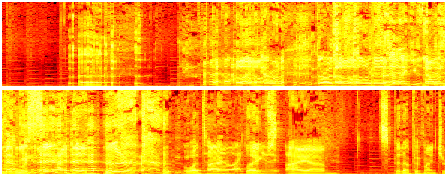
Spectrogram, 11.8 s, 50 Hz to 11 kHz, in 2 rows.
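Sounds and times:
gurgling belch: 0.9 - 2.0
loud drawn-out burp on command: 0.9 - 2.0
laughter: 2.4 - 8.7
speech: 2.7 - 11.8.

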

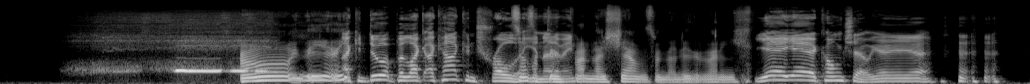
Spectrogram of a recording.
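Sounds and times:
cupped-hand bird call whistle: 1.7 - 2.7
speech: 2.4 - 10.1.

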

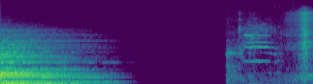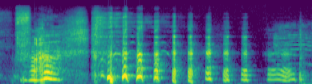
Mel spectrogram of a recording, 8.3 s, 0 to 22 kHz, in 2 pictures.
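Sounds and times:
cat meowing: 3.1 - 3.8, 7.8 - 8.3
laughter: 4.5 - 8.1.

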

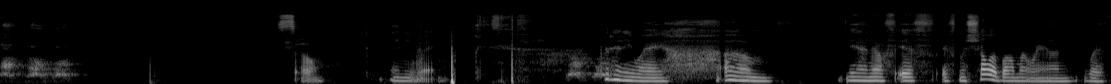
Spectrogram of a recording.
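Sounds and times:
dog barking: 0.0 - 0.9, 5.6 - 6.1
speech: 2.9 - 4.5, 6.0 - 7.8, 8.4 - 11.1.

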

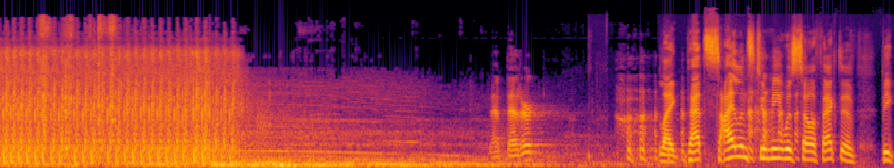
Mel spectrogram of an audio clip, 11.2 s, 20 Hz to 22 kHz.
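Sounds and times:
rapid automatic gunfire from a film scene: 0.0 - 3.1
low rumble: 2.6 - 8.6
faint lingering tone: 3.0 - 7.7
speech: 6.2 - 7.0, 7.8 - 11.1
laughter: 7.7 - 10.5.

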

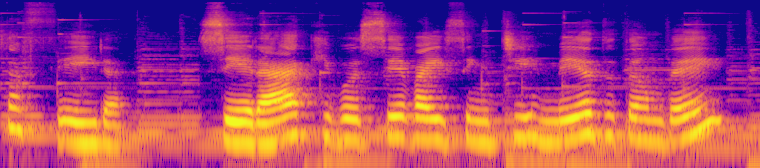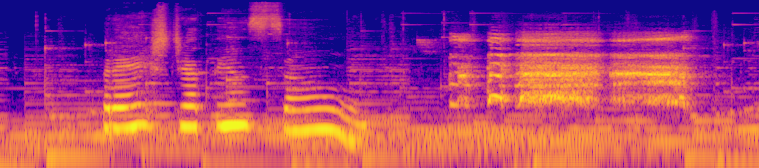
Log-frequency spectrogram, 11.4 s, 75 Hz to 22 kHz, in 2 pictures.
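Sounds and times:
speech: 0.0 - 5.5, 6.4 - 9.8
rooster crowing: 9.0 - 11.1.

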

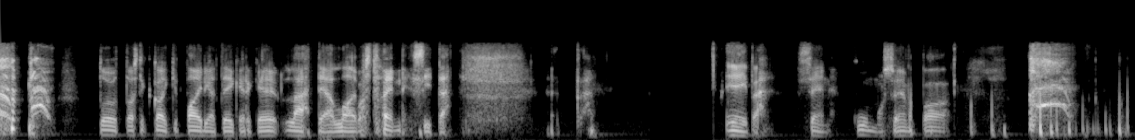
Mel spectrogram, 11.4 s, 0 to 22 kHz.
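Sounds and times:
harsh throaty coughing: 0.0 - 0.6, 10.3 - 10.8
speech: 1.0 - 5.2, 7.2 - 10.6.

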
